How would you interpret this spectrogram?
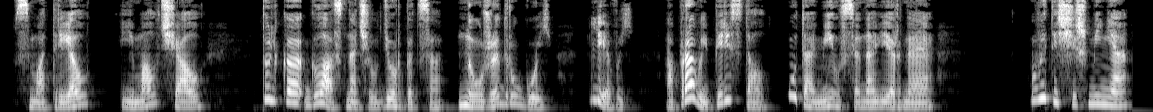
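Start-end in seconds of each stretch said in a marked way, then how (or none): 10.3-11.3 wheedling, fawning, ingratiating tone. Stuck, the narrator appeals to silent Marco in an ingratiating plea. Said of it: "Заискивающе попросила я".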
